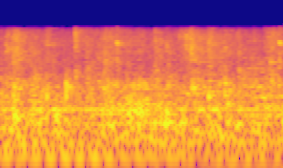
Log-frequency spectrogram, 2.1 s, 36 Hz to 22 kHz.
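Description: Demtec 2016EVO potting machine running: a steady mechanical hum from its drives, with a short burst of noise about every half second as it cycles pots through filling.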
